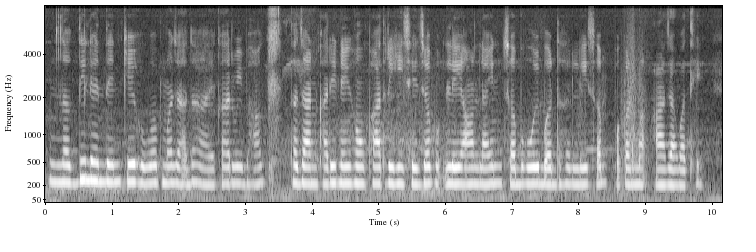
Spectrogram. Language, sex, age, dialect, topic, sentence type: Chhattisgarhi, female, 18-24, Western/Budati/Khatahi, banking, statement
